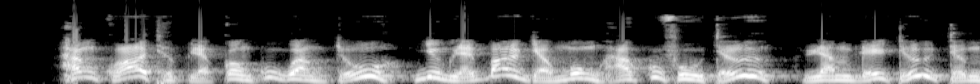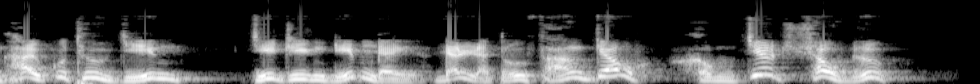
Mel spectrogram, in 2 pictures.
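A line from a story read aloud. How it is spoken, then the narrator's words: Stern shout. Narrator (Vietnamese): Ông nghiêm giọng mà quát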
